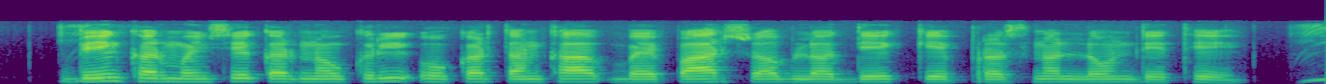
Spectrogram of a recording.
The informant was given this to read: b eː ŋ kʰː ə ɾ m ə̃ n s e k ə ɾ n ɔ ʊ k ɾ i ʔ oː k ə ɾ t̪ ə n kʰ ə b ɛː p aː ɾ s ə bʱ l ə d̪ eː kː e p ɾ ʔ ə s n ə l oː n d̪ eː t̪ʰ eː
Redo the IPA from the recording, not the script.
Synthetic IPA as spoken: b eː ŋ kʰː ə ɾ m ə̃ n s e k ə ɾ n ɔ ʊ k ɾ i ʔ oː k ə ɾ t̪ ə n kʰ a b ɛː p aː ɾ s ə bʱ l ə d̪ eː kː e p ɾ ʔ ə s n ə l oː n d̪ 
